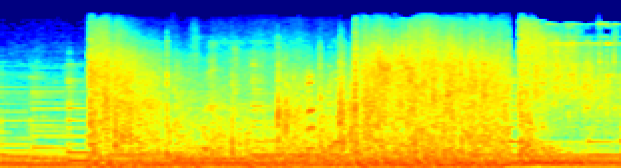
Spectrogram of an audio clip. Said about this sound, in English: Does anyone have gunshots to put over this?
